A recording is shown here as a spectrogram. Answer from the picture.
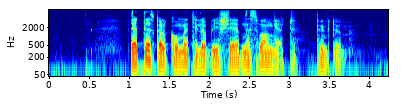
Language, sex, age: Norwegian, male, 25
